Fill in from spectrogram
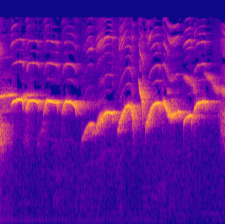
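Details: Chinese hwamei, a tame, big-bodied cage bird in fighting display, gives clear fluting whistles, smooth notes bending up and down in quick succession without pause.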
